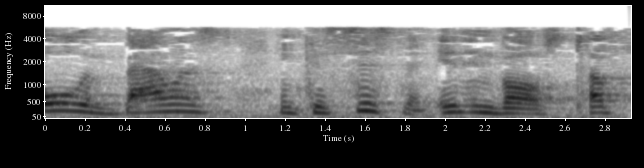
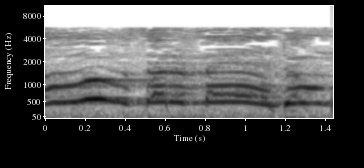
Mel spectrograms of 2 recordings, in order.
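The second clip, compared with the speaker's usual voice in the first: very high, panicked yell in a demon voice. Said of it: "And they yell out".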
